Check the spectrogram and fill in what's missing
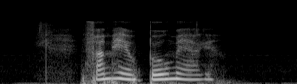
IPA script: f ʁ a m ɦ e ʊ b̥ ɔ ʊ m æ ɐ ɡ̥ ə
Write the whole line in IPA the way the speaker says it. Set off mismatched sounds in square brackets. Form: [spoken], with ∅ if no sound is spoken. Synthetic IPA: f ʁ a m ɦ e ʊ b̥ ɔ ʊ m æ ɐ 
